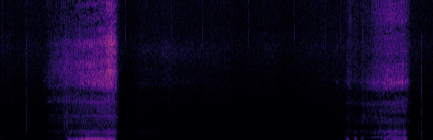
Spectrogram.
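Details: A sleeping dog snores with two rattling, low-pitched inward snores about five seconds apart, separated by quiet pauses.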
